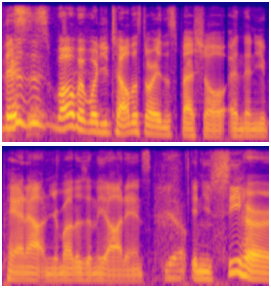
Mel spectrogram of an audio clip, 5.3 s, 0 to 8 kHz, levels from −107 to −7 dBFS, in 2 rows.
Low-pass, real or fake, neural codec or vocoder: 7.2 kHz; real; none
